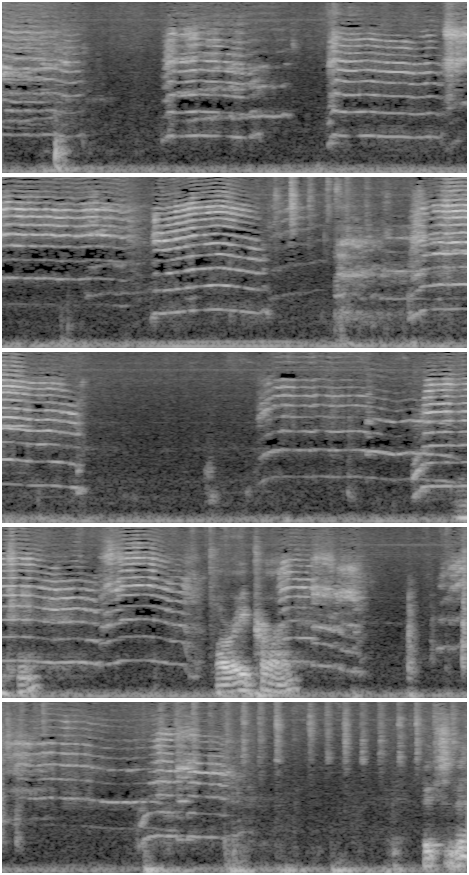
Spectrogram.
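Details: A litter of five shelter kittens, about seven weeks old on arrival, found abandoned beside a road and cared for at Purrfect Pals, meows repeatedly in the morning: bright, rising-then-falling mews, often overlapping, with brief handling noises between calls.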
